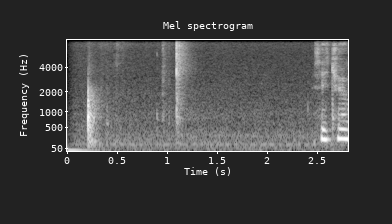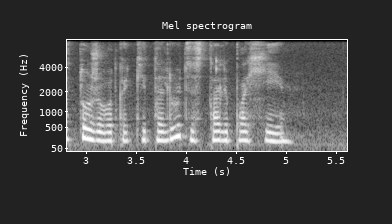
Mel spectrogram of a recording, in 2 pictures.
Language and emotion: Russian, neutral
